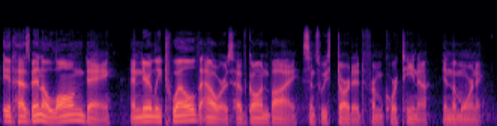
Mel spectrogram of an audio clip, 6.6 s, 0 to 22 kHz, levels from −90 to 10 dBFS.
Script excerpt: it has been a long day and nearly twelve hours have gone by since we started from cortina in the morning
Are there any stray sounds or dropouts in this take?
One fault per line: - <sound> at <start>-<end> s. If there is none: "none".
- dropout at 4.4-4.5 s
